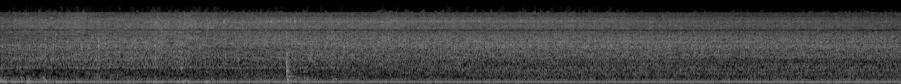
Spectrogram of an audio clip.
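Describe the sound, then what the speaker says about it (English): Olive oil sizzling as it heats in a pan, a steady, even hiss of frying carrying through the whole stretch with a low hum beneath and no talking. "we're going to start by heating up the olive oil"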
